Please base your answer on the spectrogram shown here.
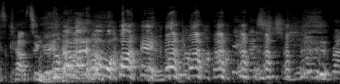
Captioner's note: laughing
